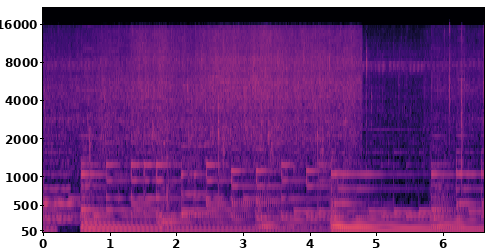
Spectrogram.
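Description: Sliced onions and green chilies sizzling as they fry in hot oil in a clay pot, stirred with a wooden spoon. The hiss is loudest through the middle and eases a little near the end.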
